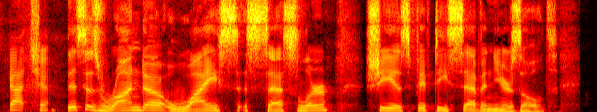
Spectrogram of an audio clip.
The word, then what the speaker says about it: Sesler: Ronda Weiss cesler now cesler is spelled s l r so I initially was searching like in the newspapers for two s's in the middle okay it sounds like it should be spelled s z s l e r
